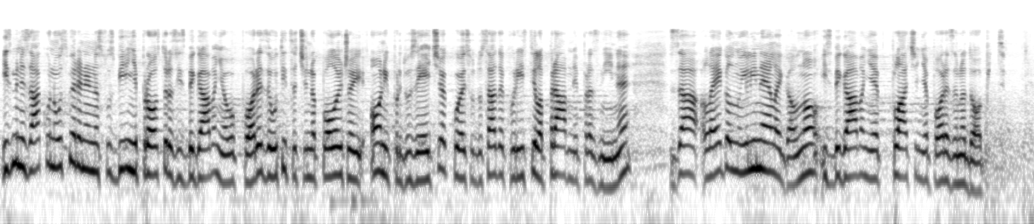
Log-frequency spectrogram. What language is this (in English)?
Serbian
